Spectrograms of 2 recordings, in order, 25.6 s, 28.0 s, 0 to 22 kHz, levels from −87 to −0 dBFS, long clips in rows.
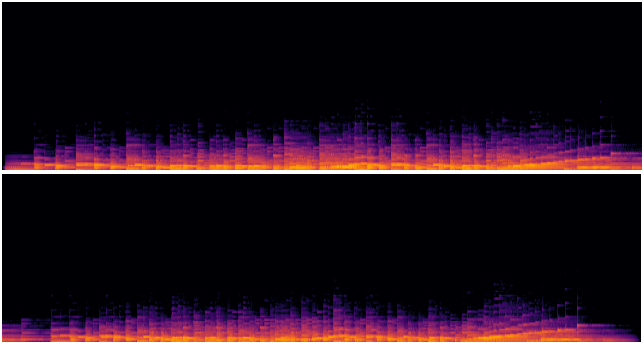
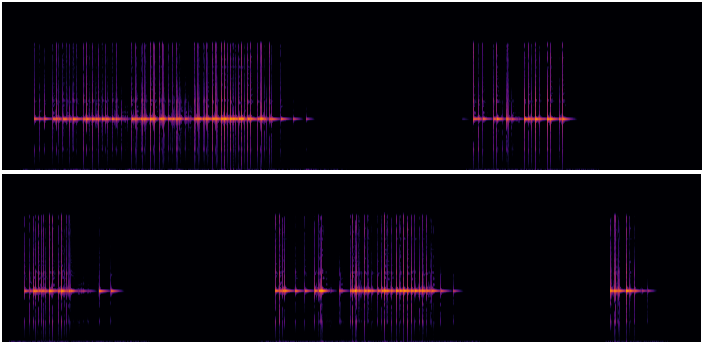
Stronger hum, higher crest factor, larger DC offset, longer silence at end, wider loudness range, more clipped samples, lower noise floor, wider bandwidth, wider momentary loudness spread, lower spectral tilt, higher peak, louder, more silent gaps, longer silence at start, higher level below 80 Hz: neither; second, 16 dB vs 22 dB; neither; second, 0.4 s vs 1.05 s; second, 6 LU vs 16 LU; neither; second, -48 dBFS vs -79 dBFS; second, 5.4 kHz vs 17 kHz; second, 11 LU vs 15 LU; first, -10 dB/octave vs 5 dB/octave; first, -8 dBFS vs -12 dBFS; first, -23 LUFS vs -27 LUFS; second, none vs 6.97-9.20 s, 12.01-14.07 s, 17.06-19.10 s, 23.79-26.01 s; second, 0.05 s vs 0.65 s; first, -54 dBFS vs -80 dBFS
